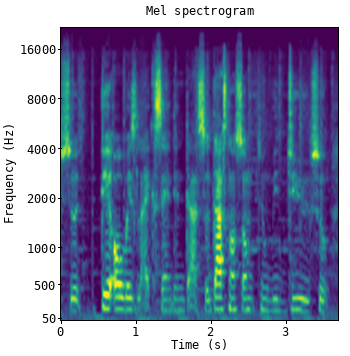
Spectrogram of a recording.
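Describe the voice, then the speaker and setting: With music in the background, a woman speaks in a Nigerian accent. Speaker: nurse. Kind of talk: casual talk to camera.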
